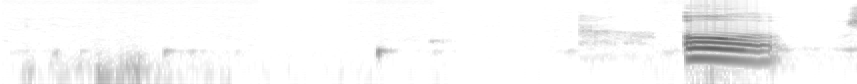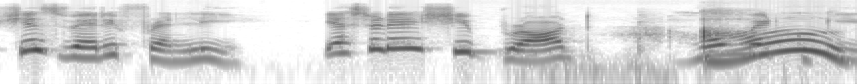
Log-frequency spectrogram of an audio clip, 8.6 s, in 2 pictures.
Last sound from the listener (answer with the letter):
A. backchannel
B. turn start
B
